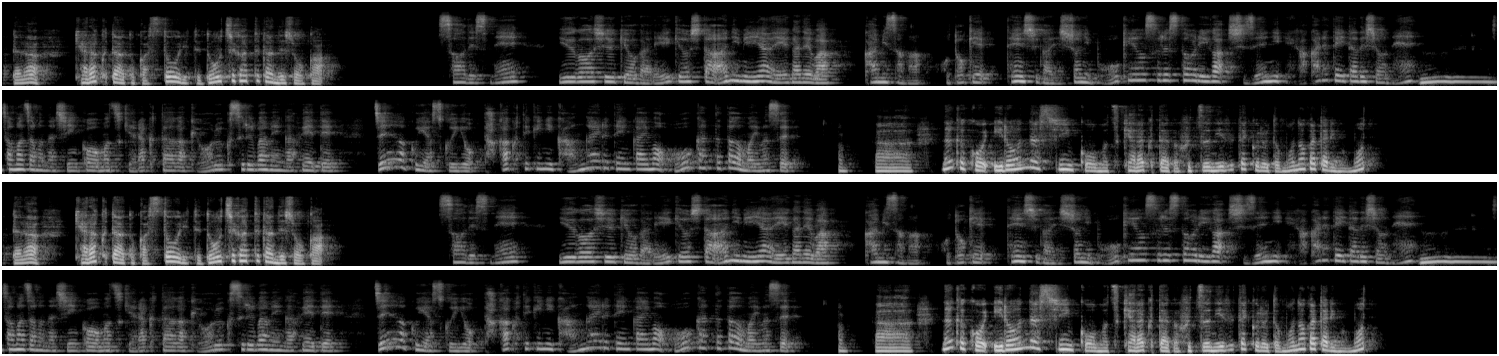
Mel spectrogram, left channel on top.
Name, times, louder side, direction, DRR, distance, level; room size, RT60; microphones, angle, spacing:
voice 1, 0.0-3.2 14.2-15.0 23.3-23.4 23.7-28.7, right 2 dB, 25° right, 12 dB, 0.7 m, -21 dB
voice 2, 4.4-5.2 5.6-14.2 15.0-22.9, left 1 dB, 15° left, 4 dB, 2.5 m, -29 dB
15.0 x 14.5 x 3.4 m, 0.33 s
head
